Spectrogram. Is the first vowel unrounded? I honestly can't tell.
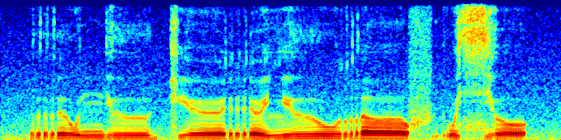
yes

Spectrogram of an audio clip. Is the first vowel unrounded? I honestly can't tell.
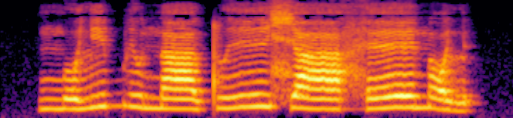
no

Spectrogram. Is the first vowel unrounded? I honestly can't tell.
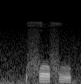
no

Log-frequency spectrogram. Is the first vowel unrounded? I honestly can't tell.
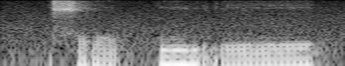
yes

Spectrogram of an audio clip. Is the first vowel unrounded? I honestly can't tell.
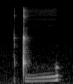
no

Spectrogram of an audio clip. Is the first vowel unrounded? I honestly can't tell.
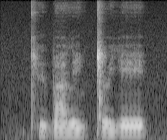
yes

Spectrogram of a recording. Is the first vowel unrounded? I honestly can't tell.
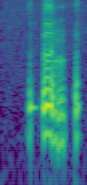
yes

